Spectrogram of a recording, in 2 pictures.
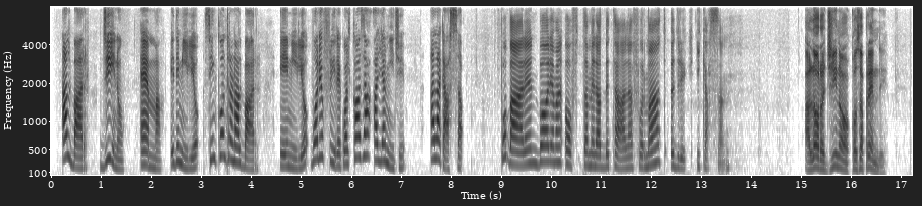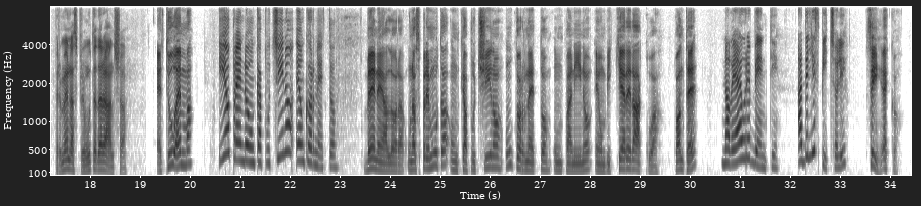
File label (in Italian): Dialog, Al bar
